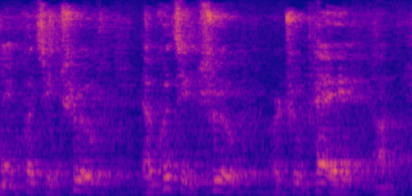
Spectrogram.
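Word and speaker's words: Trouppe: quincy true now quincy true or troupe he was born with only one p in his name and is pronounced true but uh he played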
